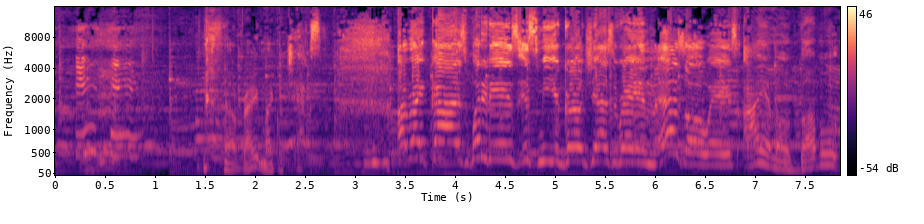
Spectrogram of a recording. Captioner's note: he He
